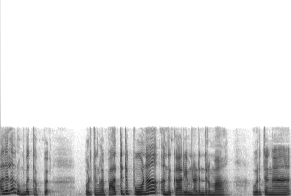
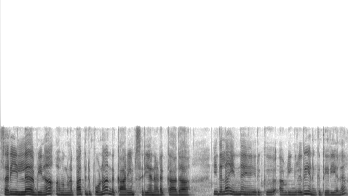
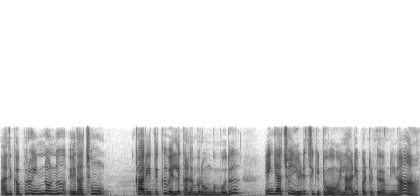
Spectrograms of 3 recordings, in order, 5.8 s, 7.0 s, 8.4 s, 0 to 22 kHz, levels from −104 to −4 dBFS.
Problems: none marked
